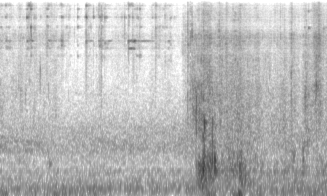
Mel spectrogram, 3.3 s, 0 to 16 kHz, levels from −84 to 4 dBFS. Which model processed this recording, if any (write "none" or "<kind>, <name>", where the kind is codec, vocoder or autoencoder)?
vocoder, BigVGAN v2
